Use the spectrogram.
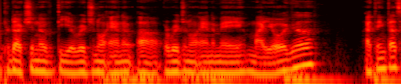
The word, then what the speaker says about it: Mayoiga: to support the production of the original anime Mayoga. I think that's how you pronounce it. Is Mayoga? Mayoga? I don't know. Mayoiga.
